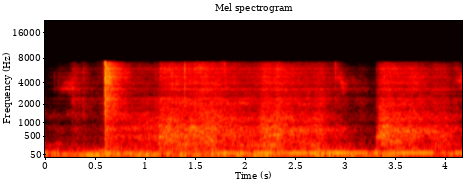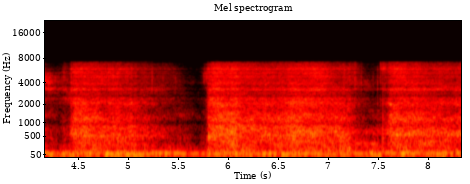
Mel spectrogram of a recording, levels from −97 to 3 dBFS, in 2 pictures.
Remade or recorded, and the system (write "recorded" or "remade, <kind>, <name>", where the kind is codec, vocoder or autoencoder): remade, codec, SNAC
